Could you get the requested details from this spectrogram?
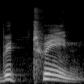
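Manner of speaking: between, leaning hard on the T; stress on the T. Shown as a demonstration. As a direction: punch the T that opens the second half of between. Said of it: "टी के ऊपर जोर दिया जाता है". (between में टी पर ज़ोर)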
